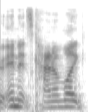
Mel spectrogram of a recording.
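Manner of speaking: ordinary delivery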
